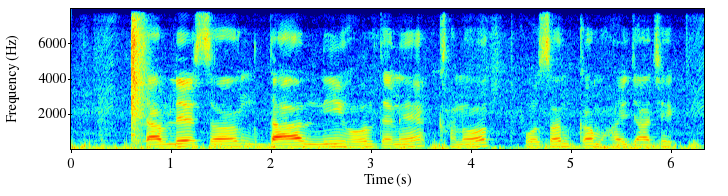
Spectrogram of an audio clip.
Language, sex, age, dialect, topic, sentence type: Magahi, male, 18-24, Northeastern/Surjapuri, agriculture, statement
